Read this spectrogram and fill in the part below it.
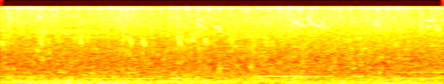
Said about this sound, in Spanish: Ahora quiero que escuches. Escucha la cascada al caer. Cómo el sonido relaja tu cuerpo.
